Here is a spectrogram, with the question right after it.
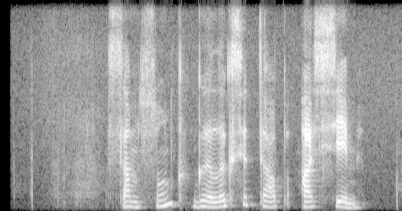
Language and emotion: Russian, neutral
